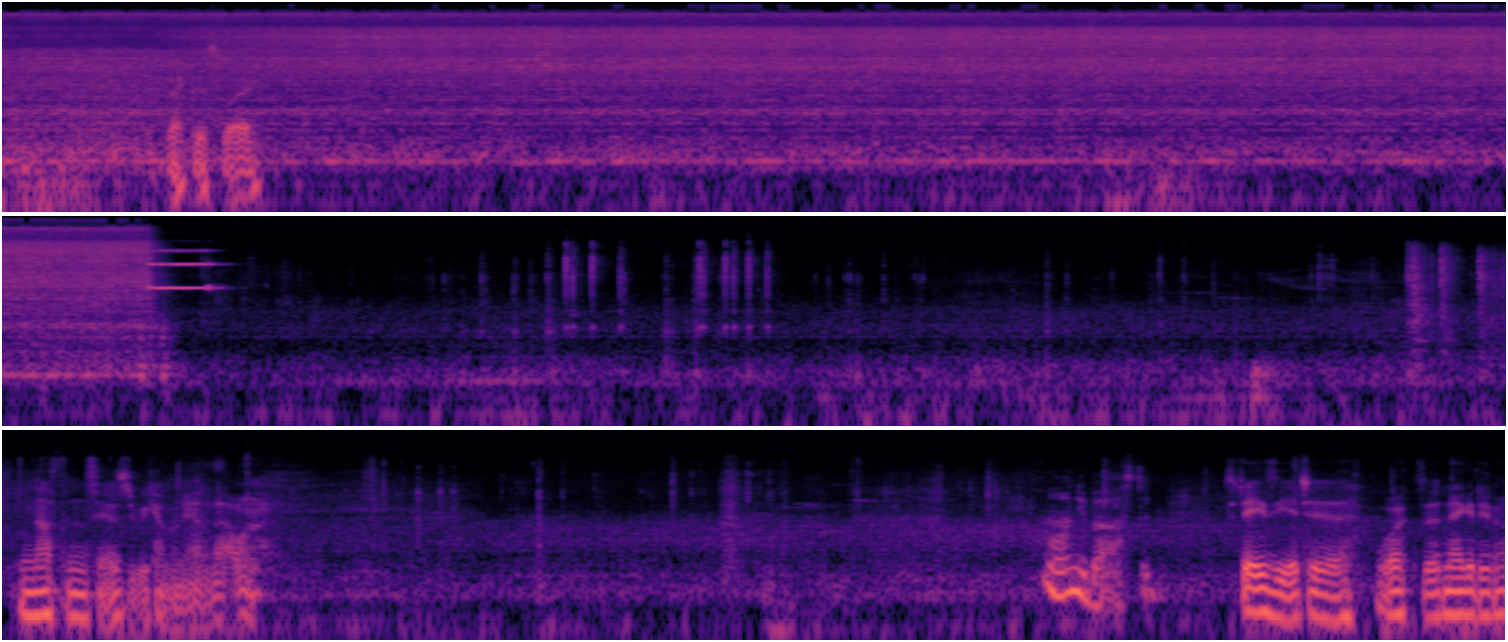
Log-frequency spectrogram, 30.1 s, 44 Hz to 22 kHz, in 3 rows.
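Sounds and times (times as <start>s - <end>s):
loud steady hiss: 0.0s - 11.1s
short high beep: 11.0s - 11.6s.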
